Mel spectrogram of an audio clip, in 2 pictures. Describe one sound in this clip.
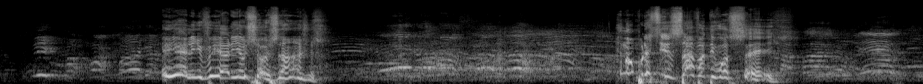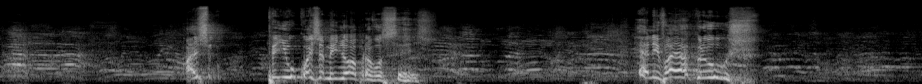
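A man preaches with animation through a microphone and loudspeakers, often shouting.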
